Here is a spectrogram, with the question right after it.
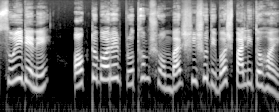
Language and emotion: Bengali, neutral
